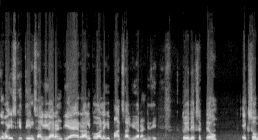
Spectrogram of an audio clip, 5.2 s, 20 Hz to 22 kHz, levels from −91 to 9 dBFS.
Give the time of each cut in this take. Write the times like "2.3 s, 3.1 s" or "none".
3.4 s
